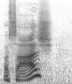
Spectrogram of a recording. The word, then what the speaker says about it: Osage: There was a tribe of Native American people called the Osage. I don't know how to spell it. – Osage. – Osage? – Osage.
